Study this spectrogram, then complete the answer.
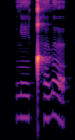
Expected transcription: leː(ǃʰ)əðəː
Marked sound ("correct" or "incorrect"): correct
